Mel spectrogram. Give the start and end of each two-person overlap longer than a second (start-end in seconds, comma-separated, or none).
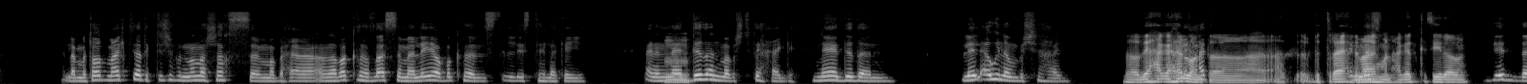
none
